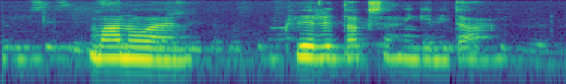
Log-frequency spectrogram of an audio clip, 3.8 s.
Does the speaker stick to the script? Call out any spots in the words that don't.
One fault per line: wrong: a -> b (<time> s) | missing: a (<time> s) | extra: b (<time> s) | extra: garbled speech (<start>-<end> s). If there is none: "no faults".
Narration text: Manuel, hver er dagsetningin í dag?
no faults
